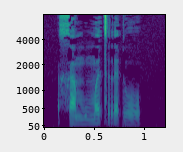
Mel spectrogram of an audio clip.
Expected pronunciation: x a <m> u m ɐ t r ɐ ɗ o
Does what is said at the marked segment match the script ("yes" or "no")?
yes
